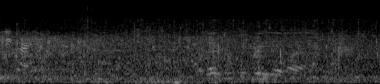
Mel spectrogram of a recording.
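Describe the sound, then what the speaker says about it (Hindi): Water from the Jamoniya dam flows out into a canal, making a continuous, fairly close rushing and trickling wash that holds steady throughout. "ये देखिए यहाँ से पानी निकल रहा है"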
